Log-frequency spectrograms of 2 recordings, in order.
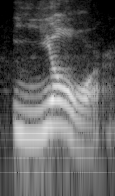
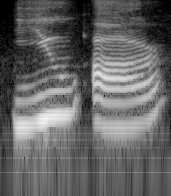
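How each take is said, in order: First: The words merge into one short syllable. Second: Both words are said separately in full.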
